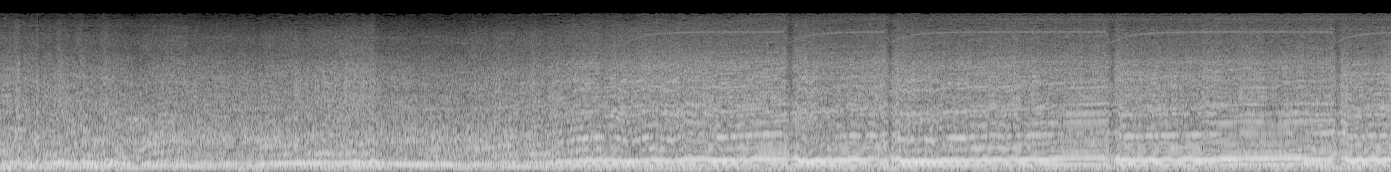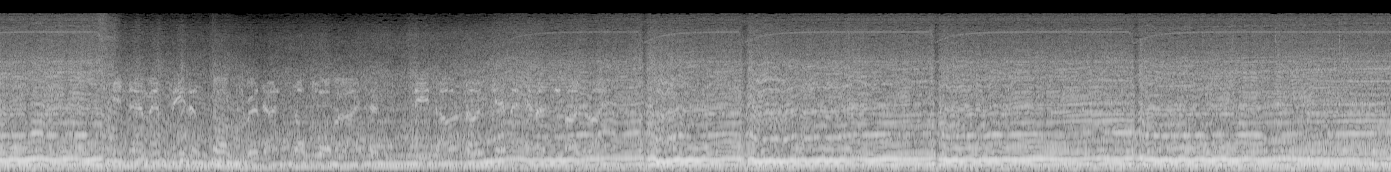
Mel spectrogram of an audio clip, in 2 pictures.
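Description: A racing car engine whines, rising in pitch as it speeds up and dropping as it slows for corners.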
